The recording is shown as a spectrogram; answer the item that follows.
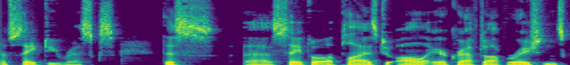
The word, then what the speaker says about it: SAFO: The FAA issues a SAFO, I guess is the way you pronounce it S A F O, SAFO, SAFO, following recent close calls.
